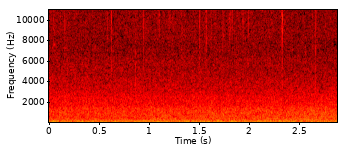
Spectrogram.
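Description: Steady rain falls in the farming video game Landwirtschafts-Simulator 19, a dense, even hiss of drops with no talk.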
